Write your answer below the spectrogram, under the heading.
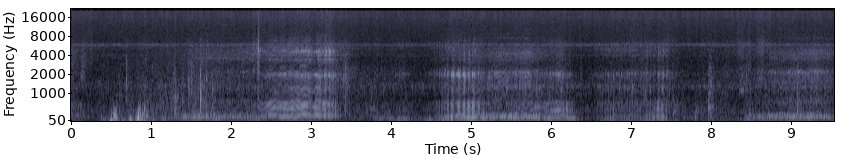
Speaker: deja de roncar gey no se volteó dejará de roncar no no dejó de roncar n más ronca ahora para allá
